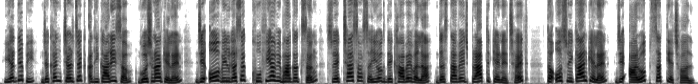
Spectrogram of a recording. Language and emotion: Maithili, neutral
